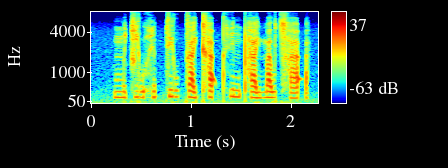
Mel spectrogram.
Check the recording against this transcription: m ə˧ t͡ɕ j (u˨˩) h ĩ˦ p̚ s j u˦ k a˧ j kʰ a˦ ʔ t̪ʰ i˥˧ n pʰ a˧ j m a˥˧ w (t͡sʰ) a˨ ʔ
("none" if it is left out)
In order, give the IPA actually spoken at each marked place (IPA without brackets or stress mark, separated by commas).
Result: u˨˩, t͡sʰ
